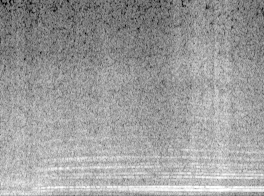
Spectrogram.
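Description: A steam train whistle rings out as a sustained, steady multi-tone blast for about five seconds over a bed of hissing steam, loud and close with no voices.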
